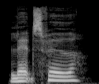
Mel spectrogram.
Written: landsfader

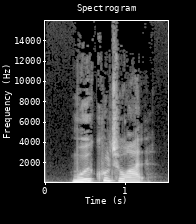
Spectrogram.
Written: modkulturel

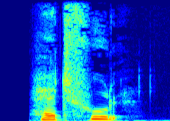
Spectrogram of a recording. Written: hatfuld

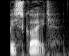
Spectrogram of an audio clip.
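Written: beskøjt

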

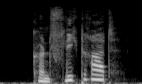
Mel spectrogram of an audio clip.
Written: konfliktret

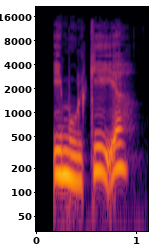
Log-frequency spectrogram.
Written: EMULGER

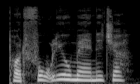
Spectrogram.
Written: portfoliomanager

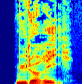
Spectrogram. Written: mytteri

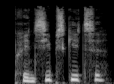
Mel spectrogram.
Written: principskitse

